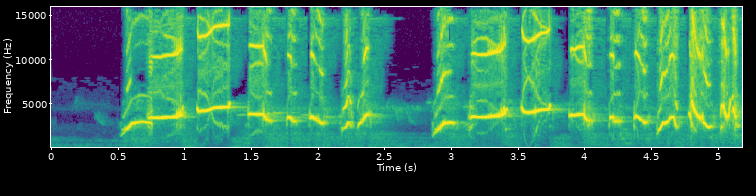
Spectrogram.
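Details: Chòe than, the Oriental magpie-robin, singing early in the morning as an ornamental bird: two long flowing phrases of varied whistled notes and rising slurs, delivered rapidly in quick succession, with a faint steady low hum behind.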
